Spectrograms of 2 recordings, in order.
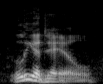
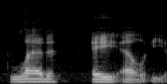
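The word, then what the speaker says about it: Leadale: uh the world of lia dale i don't know if i pronounced that right it's uh lead a-l-e like lead ale i don't know maybe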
